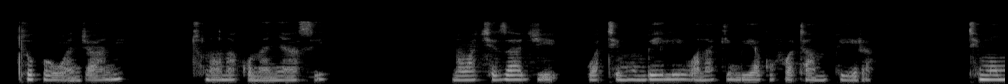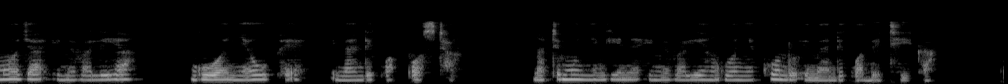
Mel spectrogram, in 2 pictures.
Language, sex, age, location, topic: Swahili, female, 25-35, Kisii, government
